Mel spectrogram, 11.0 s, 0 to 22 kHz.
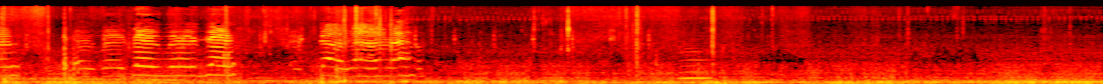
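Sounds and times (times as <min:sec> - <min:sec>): young child singing: 0:00.0 - 0:04.3
car road noise rumble: 0:00.0 - 0:11.0.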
